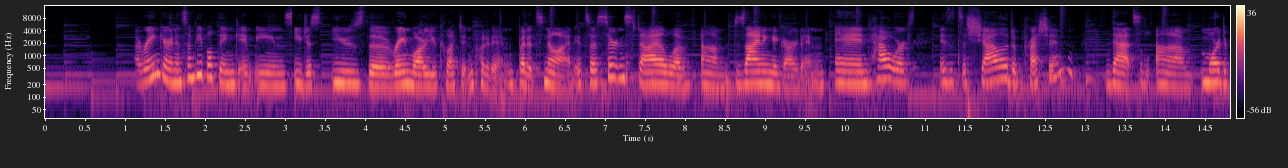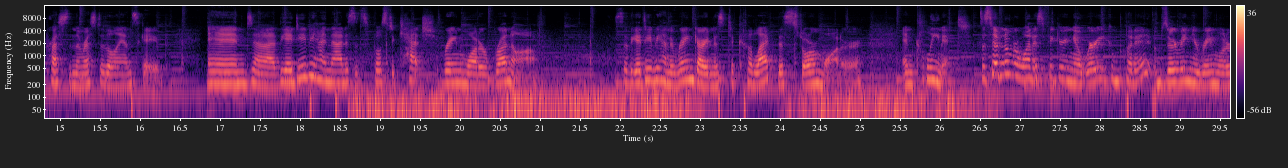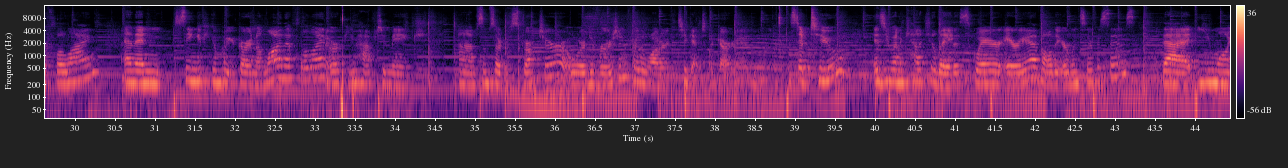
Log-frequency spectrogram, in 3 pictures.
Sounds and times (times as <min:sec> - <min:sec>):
Music: 0:00.0 - 0:44.4
Speech: 0:01.2 - 0:16.3, 0:16.9 - 0:21.0, 0:22.0 - 0:25.0, 0:25.6 - 0:44.4.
